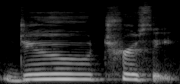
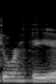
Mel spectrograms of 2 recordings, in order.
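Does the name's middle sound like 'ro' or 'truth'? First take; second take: truth; ro. First: The name is said as Do-truthy, with 'truth'. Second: The name is said like Dorothy, with 'ro'. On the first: The speaker calls it right. "It's Do Truthy" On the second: The speaker calls it wrong. "I keep saying Dorothy. It's not Dorothy"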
